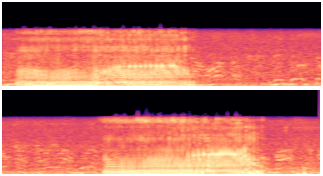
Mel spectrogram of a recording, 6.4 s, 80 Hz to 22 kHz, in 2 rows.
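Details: Loud, rough, rattling snoring on two breaths with a quieter exhale between, recorded around 5:58.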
